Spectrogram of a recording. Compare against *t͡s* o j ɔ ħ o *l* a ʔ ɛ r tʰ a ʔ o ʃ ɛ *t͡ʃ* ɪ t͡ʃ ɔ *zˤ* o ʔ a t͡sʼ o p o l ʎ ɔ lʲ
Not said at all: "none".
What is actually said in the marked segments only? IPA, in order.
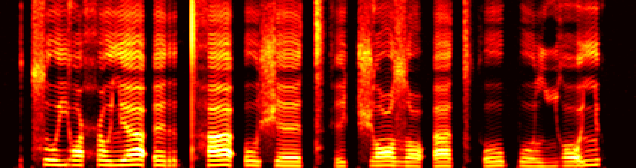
t͡s, lʲ, t͡sʼ, zˤ

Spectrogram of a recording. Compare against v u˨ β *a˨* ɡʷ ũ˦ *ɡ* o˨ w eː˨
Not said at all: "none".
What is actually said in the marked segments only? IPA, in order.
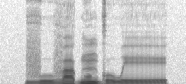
a˨, ɡ

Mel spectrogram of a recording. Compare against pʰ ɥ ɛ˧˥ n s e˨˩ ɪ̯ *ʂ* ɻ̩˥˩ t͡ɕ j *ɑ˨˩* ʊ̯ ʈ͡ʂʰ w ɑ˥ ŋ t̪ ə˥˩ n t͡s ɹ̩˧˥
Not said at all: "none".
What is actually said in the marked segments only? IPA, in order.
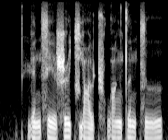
ʂ, ɑ˨˩

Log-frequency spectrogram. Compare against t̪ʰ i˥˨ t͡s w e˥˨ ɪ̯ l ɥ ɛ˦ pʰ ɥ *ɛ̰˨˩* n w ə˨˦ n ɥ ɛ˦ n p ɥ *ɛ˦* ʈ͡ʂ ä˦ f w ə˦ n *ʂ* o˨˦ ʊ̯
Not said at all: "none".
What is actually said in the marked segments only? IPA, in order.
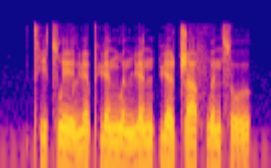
ɛ˦, ɛ˥˨, s

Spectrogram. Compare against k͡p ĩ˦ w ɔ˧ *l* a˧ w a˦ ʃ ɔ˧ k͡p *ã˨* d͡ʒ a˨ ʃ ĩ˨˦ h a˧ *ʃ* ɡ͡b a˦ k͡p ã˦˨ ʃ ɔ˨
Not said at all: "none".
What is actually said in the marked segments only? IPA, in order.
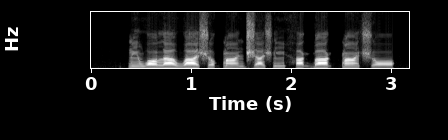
l, ã˨, none

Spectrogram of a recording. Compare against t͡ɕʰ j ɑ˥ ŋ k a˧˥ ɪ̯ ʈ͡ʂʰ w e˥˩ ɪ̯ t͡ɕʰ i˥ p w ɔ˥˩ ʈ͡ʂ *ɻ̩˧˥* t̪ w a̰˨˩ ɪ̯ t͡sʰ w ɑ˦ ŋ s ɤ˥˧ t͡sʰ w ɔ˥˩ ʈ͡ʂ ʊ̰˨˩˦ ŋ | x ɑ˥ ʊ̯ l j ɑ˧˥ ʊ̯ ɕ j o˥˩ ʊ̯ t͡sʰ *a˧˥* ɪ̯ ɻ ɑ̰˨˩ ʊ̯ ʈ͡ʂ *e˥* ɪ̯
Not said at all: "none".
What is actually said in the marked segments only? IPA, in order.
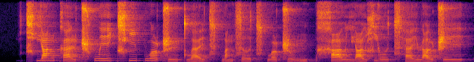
ɻ̩˧˥, a˧˥, e˥

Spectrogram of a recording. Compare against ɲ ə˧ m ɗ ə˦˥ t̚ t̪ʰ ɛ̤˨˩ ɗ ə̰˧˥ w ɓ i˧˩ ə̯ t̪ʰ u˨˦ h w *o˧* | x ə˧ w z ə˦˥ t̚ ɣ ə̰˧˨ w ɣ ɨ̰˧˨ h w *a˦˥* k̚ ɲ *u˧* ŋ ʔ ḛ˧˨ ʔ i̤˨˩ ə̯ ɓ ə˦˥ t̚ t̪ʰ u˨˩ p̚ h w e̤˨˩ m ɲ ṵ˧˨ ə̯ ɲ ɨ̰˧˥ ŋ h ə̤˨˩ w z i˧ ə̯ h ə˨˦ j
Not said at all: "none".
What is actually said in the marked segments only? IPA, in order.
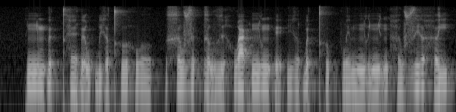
o̤˨˩, a˦˥, u˧

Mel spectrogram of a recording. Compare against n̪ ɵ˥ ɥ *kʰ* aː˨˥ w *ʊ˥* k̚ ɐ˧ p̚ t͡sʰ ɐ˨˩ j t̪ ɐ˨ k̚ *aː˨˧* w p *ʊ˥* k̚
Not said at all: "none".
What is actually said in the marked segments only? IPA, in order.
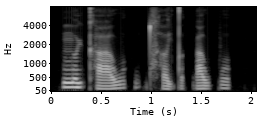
kʰ, ʊ˥, aː˧, ʊ˥

